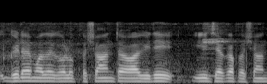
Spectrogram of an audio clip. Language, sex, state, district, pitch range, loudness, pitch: Kannada, male, Karnataka, Dharwad, 140-150 Hz, -20 LUFS, 145 Hz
